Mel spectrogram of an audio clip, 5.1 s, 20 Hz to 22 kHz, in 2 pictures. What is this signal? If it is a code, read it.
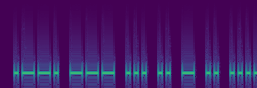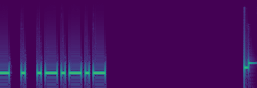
Morse code, heard as a keyed tone, about 32 wpm, 700 Hz. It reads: POSITIVE.
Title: Sentences from Top 1000 Words - Review Part 5 - 30wpm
